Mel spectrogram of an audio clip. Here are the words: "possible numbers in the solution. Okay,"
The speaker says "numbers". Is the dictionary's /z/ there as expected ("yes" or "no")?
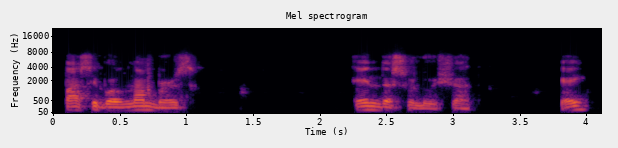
no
